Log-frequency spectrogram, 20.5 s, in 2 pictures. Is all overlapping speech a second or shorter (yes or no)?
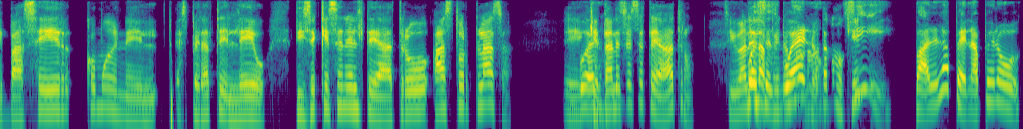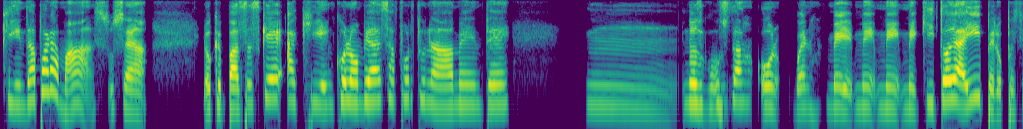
no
